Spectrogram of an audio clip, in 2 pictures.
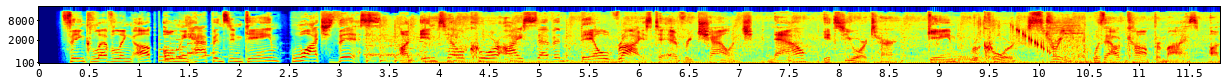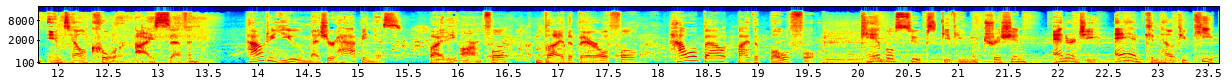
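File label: Commercial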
